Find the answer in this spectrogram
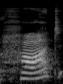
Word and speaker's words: Haute: So we need to tell people the hot is spelled HAUTE. Hot minute is in like haute couture.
